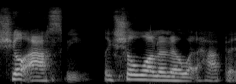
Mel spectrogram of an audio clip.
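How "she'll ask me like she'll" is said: usual speaking voice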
